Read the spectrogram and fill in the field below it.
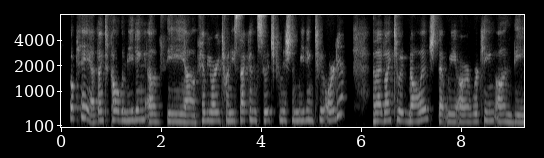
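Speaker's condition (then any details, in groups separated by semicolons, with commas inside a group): No condition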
